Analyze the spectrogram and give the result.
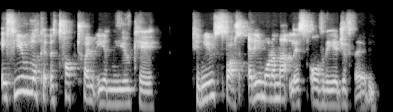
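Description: At a moderate pace, a woman with a Geordie accent speaks at a medium pitch with lively intonation and very even loudness. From northeast England, Newcastle. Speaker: movie podcast panelist. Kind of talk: casual chat.

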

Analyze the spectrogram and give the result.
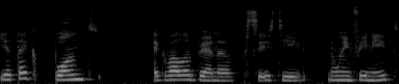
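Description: With a European Portuguese accent, a woman speaks at a medium pitch with fairly even intonation. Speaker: podcaster. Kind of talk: personal monologue.

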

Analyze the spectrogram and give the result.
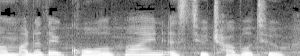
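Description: A woman speaks in a monotone, flat intonation at a fairly high pitch. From San Diego, California. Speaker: university student. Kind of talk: class introduction video.

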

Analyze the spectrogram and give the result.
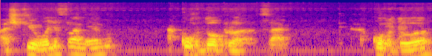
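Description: A man speaks with very wide pitch swings. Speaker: football podcast host. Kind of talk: casual chat.

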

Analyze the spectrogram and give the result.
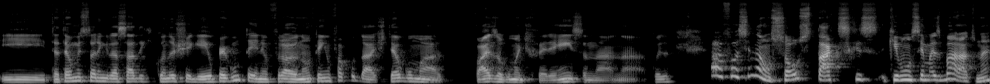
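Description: A man with a Brazilian accent talks at a very fast pace and a fairly high pitch, his voice making very wide pitch swings. The recording is very clean, with a silent background. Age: 20s. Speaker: software developer. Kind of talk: casual chat.

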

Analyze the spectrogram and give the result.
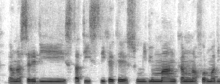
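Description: Recorded dry and close with no echo, a man speaks at a fairly quick pace and a fairly high pitch. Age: 20s. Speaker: software engineer. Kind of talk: casual interview chat.

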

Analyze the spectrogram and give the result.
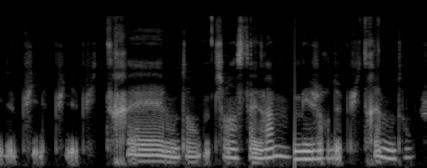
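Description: Dark and mellow in tone, a woman's voice swings very widely in pitch at a fairly slow pace, heard with a dry, close sound with no echo in a very clean recording with a silent background. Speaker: solo podcaster. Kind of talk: casual monologue. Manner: halting.

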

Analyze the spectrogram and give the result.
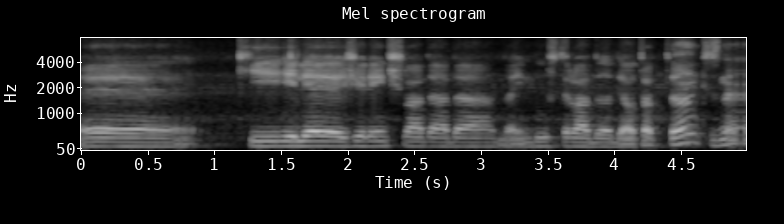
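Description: This man talks at a fairly slow pace in a medium pitch, his tone dark and mellow and his intonation fairly even. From Brazil, São Paulo state (Barrinha, near Ribeirão Preto). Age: 30s. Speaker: PE teacher and local political candidate. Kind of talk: casual interview.

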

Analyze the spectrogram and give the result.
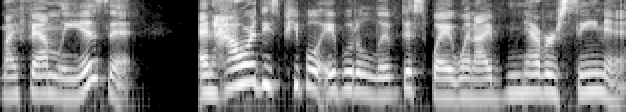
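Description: A woman with a normal speaking voice and an American accent talks at a moderate pace and medium pitch in a very clean recording with a silent background. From Bell, California (Los Angeles area). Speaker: business consultant. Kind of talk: interview.

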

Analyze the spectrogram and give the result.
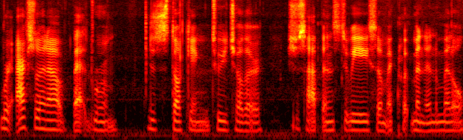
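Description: A woman speaks at a fairly quick pace with a very deep, low pitch. Her delivery is monotone and flat, with vocal fry. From Ecuador. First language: Spanish. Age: 30s. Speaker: podcast host, stay-at-home mother. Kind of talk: casual chat. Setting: home bedroom.

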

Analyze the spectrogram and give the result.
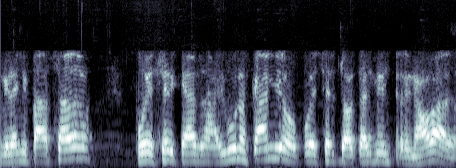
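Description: A man at a moderate pace, with a high pitch and ordinary pitch variation. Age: 40s. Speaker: MMA fighter and fitness coach. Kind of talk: radio phone interview.

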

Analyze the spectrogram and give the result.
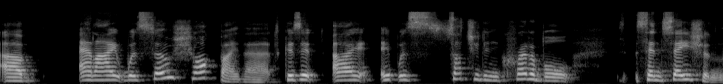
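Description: The speaker talks at a very slow pace with vocal fry against a quiet background. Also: woman, medium pitch for a woman, lively intonation. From Venezuela, then Canada, Netherlands, Australia. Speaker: brand consultant and artist. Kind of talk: interview conversation.

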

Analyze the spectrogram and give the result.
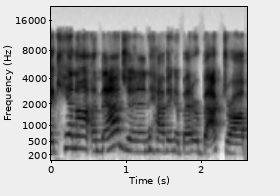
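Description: A woman's raised, projected voice with an American accent, high pitch, bright, sharp tone and lively intonation at a moderate pace. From US, Colorado. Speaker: professional dancer and instructor. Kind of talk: casual interview.

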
